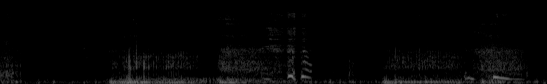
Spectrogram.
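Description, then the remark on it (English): A sleeping child snores in slow, heavy rasping breaths, several cycles with brief pauses between, with otherwise quiet surroundings. “Um, this kid's sleeping.”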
